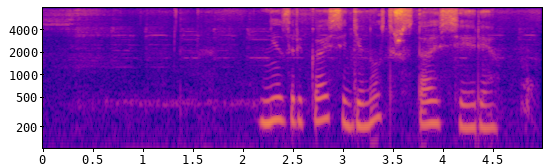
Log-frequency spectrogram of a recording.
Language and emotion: Russian, neutral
